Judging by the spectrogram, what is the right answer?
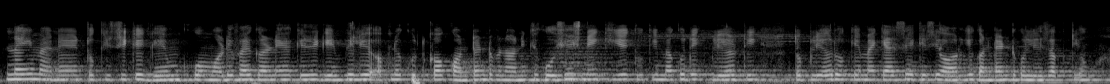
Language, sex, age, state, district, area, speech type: Hindi, female, 18-30, Rajasthan, Jodhpur, urban, spontaneous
